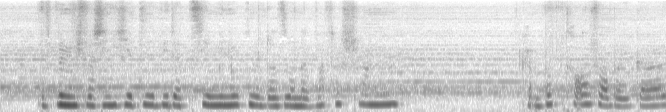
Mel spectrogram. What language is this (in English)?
German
